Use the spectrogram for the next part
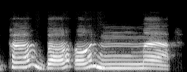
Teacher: आपके होंठ आपस में जुड़ रहे हैं, और आपकी जो एयर स्ट्रीम आ रही है ब्लॉक भी हो रही है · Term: बाइलेबियल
